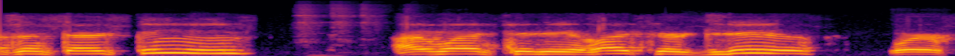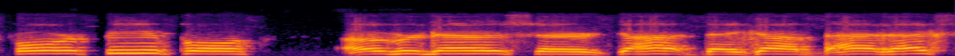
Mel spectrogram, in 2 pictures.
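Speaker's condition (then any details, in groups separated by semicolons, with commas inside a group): Traumatic brain injury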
